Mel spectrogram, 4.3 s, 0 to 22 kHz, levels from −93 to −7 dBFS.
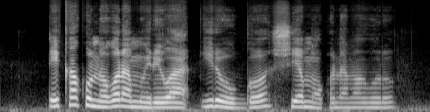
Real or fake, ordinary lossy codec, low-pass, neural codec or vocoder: fake; none; none; codec, 44.1 kHz, 3.4 kbps, Pupu-Codec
